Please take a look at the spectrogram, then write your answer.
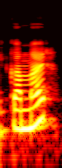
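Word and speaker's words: کمر: अलिफ ठा बैठा, तुझे कमर का दर्द ले बैठा, ते पेश ज बड़ी ये तुझे, काफ ज़बर मीम ज़बर रे कमर, काफ अलिफ का दर्द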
